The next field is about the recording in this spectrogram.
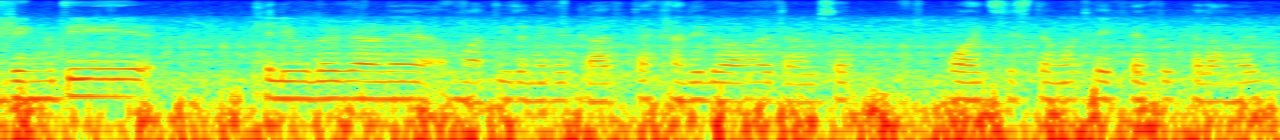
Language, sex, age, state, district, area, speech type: Assamese, male, 18-30, Assam, Kamrup Metropolitan, rural, spontaneous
